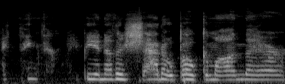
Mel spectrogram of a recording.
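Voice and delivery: softly whispered speech. Turning to the group during a game scene and whispering. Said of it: "turn around and whisper to the group".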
